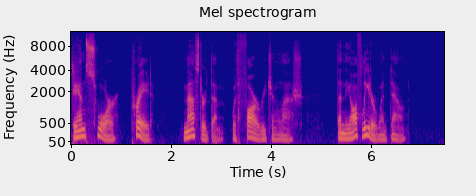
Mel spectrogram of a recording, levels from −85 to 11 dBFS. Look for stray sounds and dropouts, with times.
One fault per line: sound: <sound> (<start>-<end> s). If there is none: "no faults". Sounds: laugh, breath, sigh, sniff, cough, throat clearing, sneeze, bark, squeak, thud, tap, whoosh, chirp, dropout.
no faults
